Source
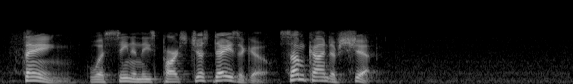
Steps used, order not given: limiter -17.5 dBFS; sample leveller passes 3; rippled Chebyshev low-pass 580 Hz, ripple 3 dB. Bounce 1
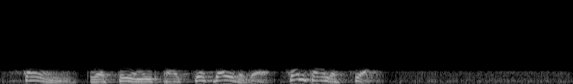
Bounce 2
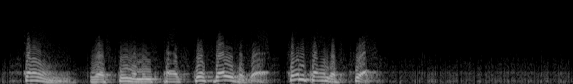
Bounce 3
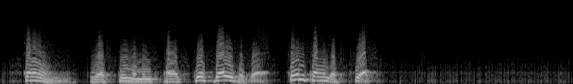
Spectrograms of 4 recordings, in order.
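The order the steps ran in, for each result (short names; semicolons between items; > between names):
limiter > sample leveller > rippled Chebyshev low-pass; limiter > rippled Chebyshev low-pass > sample leveller; rippled Chebyshev low-pass > limiter > sample leveller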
